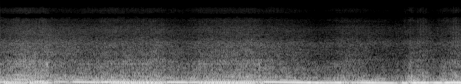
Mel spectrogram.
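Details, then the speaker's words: 1957 MG MGA first start after many years in storage, with stronger spark coil wiring: low lumpy note rising and sagging, won't idle unless throttle pumped; later idles after warm-up and idle screw turned up. "now it doesn't want to idle on its own yet I have to keep pumping the gas get it revved up"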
